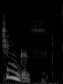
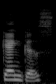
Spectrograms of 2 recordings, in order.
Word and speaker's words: Chinggis: His name is actually pronounced Chinggis. It's not Genghis, that's the anglicized version.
